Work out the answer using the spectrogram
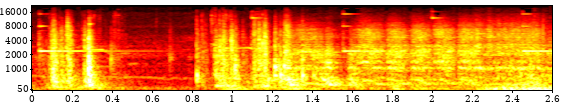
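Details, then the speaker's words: Hyundai Accent, auction car, hard to start: uneven clicks and brief catch as starter engages, then steady cranking; starter hangs up intermittently, possibly heat soaked. "It was like when we first tried to start it was like it sounded like it was catching or something hanging up right there."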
